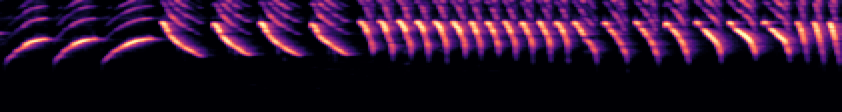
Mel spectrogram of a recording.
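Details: Belgian canary song used for canary training: a few slow rising whistled swoops, then a fast series of downward-sweeping high notes repeated about three times a second, loud and clear with no other sounds.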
